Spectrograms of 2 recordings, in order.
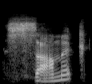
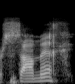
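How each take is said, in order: First: Samech ending in a hard k; alternative pronunciation. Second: Samech ending in a raspy kh; alternative pronunciation. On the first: Teacher naming the Hebrew letter, Samech with hard k. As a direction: say Samech as "SAH-mek", with a plain k. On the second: Teacher offering the other option, Samech with guttural kh. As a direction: say Samech as "SAH-mekh", like Bach. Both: Shown as a demonstration. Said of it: "or Samech, if you want".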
